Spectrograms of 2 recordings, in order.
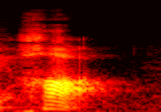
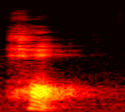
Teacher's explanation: This very round shape with the mouth where we lift the tongue in the mouth, it creates such a British sound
